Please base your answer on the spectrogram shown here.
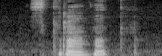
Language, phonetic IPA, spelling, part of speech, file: Polish, [ˈskravɛk], skrawek, noun, LL-Q809 (pol)-skrawek.wav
